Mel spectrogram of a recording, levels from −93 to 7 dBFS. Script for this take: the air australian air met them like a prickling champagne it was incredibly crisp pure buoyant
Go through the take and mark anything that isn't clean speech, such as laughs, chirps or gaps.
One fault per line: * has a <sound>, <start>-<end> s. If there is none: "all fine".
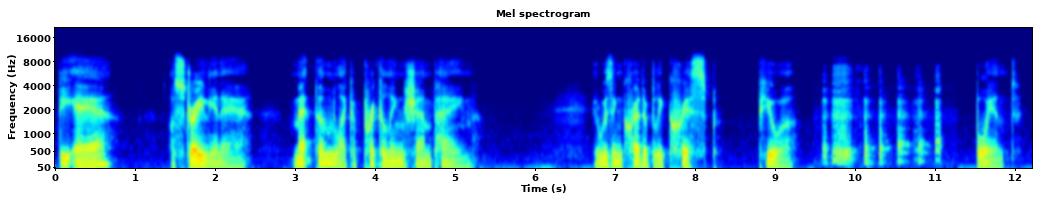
* has a laugh, 9.6-11.1 s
